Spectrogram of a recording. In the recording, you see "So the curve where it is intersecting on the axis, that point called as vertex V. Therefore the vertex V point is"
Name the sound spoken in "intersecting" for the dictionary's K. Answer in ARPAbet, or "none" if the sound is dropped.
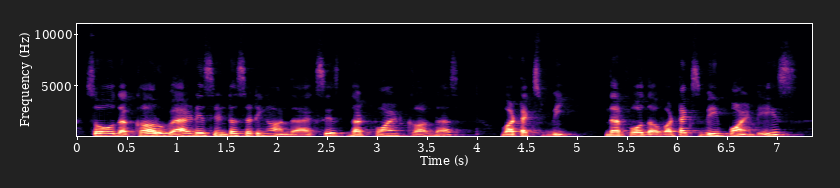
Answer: none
